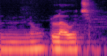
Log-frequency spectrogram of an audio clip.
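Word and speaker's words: Knoblauch: ईस्वी में बोवरे एंड नोब्लाउज, जिसमें के साइलेंट है, नोब्लाउज नामक साइंटिस्ट ने किया था।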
